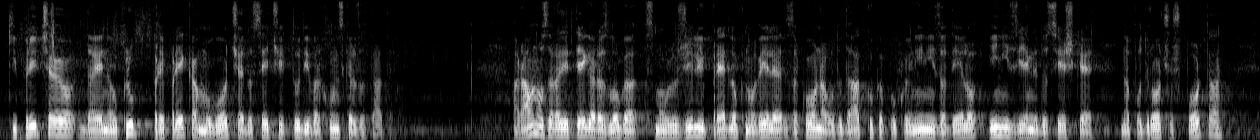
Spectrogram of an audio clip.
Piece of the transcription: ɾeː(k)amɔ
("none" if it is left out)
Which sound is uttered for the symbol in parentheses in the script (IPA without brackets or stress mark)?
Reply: k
